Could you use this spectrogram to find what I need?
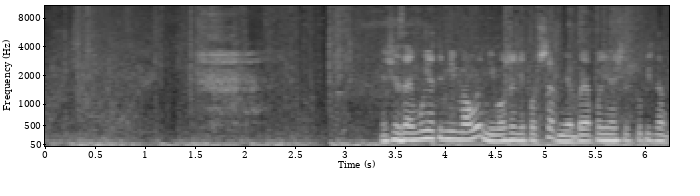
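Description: Gunshots and explosions boom in a video game.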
